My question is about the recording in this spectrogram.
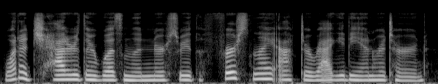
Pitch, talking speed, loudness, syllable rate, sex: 210 Hz, 205 wpm, -18 LUFS, 5.7 syllables/s, female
